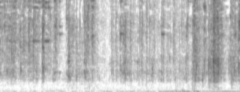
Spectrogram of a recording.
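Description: A bunch of metal keys on a ring jangling and clinking as they are handled and taken off a wall key rack: many small, quick clinks, the loudest at the very start.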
